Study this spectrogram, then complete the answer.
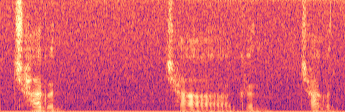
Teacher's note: The G sound kind of connects over to this next syllable here, because we have the silent consonant O. It's silent when it's placed in the first position.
